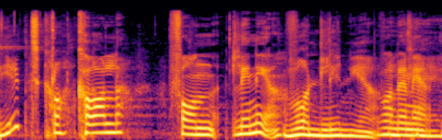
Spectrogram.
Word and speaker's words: Carl von Linné: Carl von Linné.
